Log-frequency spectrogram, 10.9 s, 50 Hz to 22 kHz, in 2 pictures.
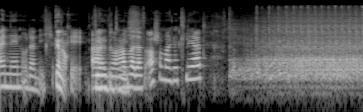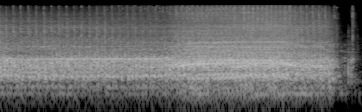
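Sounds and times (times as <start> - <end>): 
speech: 0.0 - 3.7
overlock sewing machine stitching at high speed: 3.4 - 10.8.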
